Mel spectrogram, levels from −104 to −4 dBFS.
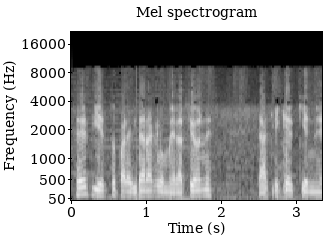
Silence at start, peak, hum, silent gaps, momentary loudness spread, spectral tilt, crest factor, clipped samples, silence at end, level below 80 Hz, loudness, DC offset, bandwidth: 0.05 s; -4 dBFS; none; none; 6 LU; -5.5 dB/octave; 14 dB; under 0.1%; 0 s; -50 dBFS; -17 LUFS; under 0.1%; 9.4 kHz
